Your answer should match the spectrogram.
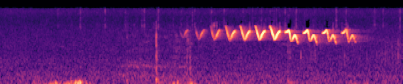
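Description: Virginia's warbler singing one song about two seconds in: a quick run of about ten slurred notes, the later ones lower and faster.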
